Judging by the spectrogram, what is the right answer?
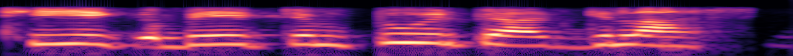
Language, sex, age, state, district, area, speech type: Kashmiri, female, 30-45, Jammu and Kashmir, Ganderbal, rural, conversation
